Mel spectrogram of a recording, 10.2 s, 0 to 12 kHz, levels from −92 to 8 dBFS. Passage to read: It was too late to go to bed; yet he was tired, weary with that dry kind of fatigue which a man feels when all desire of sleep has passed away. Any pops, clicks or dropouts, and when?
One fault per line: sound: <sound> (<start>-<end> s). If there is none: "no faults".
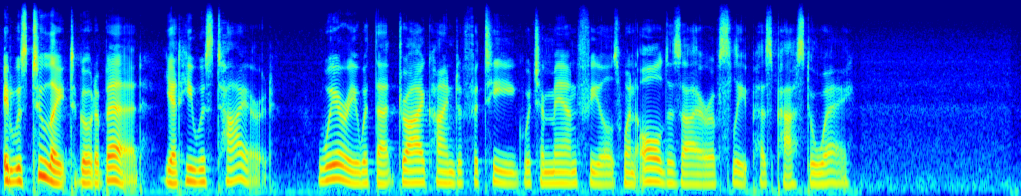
no faults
